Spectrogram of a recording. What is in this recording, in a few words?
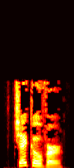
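"check over", British English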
